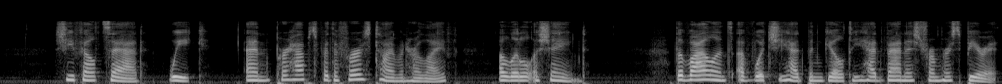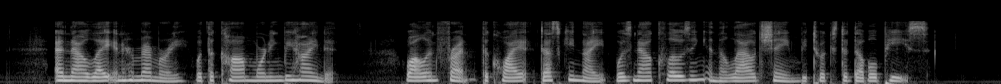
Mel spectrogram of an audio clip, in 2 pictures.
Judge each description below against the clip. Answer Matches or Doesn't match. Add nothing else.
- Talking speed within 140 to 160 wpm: Doesn't match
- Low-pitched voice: Doesn't match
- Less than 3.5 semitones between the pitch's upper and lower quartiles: Matches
